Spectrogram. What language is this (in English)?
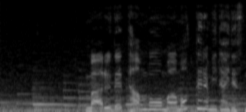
Japanese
